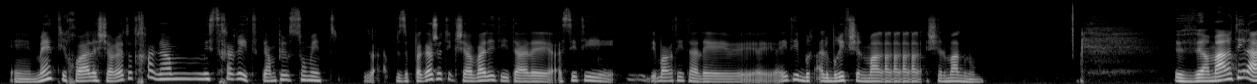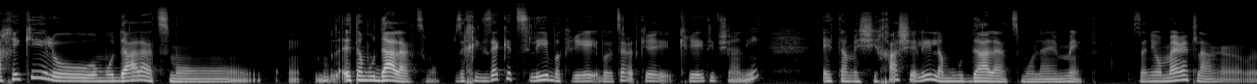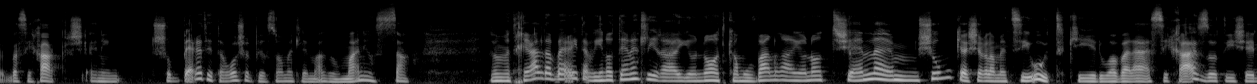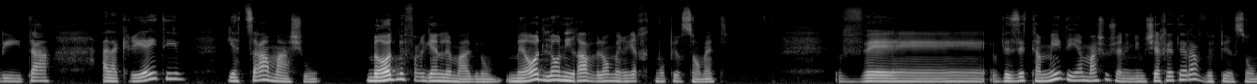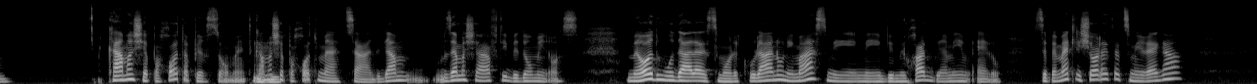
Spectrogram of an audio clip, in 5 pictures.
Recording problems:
audio stuttering; at 9 s

